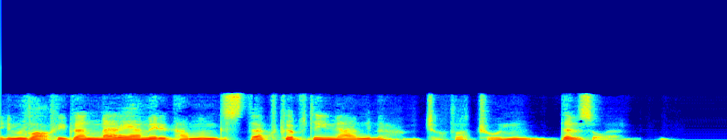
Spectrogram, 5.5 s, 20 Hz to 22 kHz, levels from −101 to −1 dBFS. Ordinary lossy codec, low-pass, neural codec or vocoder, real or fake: MP3, 48 kbps; 7.2 kHz; codec, 16 kHz, 0.5 kbps, FreqCodec, larger model; fake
